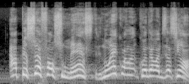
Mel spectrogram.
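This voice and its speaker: This man speaks at an extremely high pitch. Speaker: preacher. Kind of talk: sermon.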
